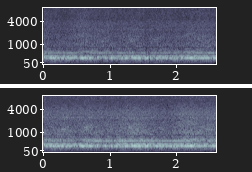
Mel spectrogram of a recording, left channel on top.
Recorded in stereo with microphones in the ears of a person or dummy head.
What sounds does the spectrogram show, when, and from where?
Only background noise.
